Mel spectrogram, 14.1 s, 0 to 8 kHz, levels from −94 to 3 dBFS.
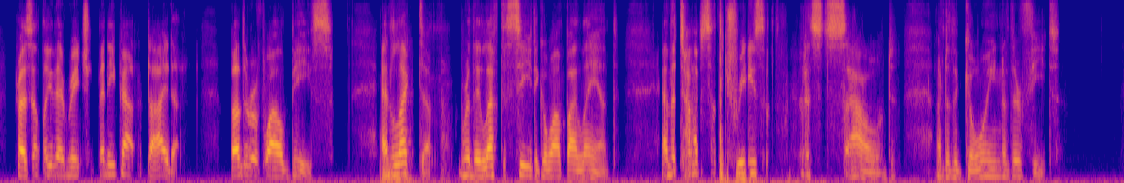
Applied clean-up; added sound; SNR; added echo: neural diffusion model UNIVERSE++.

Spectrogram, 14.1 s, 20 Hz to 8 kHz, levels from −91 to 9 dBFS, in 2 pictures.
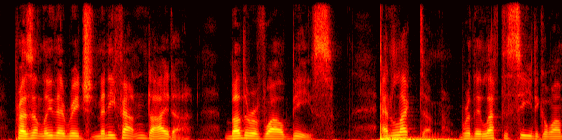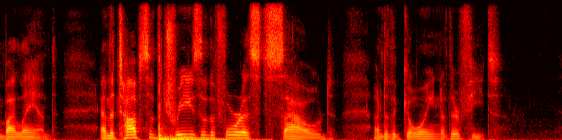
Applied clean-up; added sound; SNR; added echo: none; Bass drum; -4 dB; none.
